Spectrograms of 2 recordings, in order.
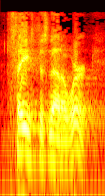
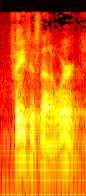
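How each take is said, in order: First: Louder, punching each word; firm preacher's proclamation; emphatic declaration. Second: Said in the usual way. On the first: Acted. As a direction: drive the point home to the congregation. Preacher repeats key line emphatically.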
